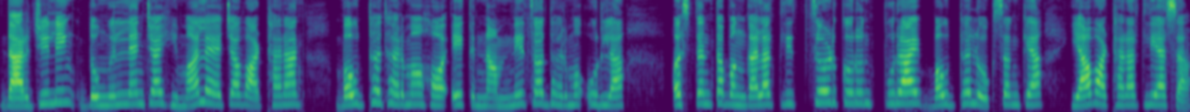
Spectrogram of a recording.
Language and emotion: Goan Konkani, neutral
